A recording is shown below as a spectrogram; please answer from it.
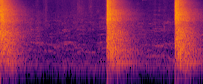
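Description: Handgun shots, three in about three and a half seconds, unevenly spaced. Each is a sharp crack with a short echo that dies away.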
